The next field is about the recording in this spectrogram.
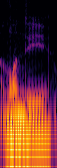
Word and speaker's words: Vendée: ausgesprochen habe, das ist Französisch. Mit V. Von, ja, Vendée. Vendée Globe.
